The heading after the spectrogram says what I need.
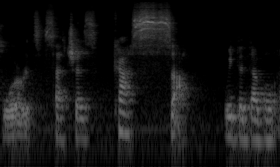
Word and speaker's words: casa: Casa, that S is pronounced more like a Z. It's a single S, casa.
